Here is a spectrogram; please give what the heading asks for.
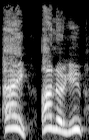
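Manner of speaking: high, slow, drawn-out call; excited stranger. Retold or imitated. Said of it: "somebody goes".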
